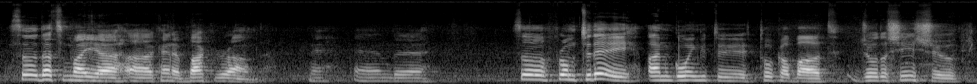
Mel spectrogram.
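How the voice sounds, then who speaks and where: Speaking very slowly in a Japanese accent, this voice has ordinary pitch variation, big swings in loudness, and long, frequent pauses. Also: man, high pitch for a man. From Japan, Hiroshima. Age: 40s. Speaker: Buddhist minister. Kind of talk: lecture. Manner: halting.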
